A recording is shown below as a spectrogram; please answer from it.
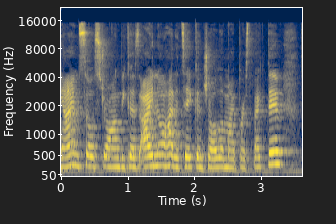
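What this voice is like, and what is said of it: Sick-sounding voice. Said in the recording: “you can hear it in my voice. Like, I'm sick right now.”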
